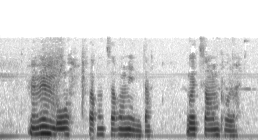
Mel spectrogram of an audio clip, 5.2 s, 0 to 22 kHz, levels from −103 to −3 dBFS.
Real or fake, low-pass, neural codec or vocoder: real; 7.2 kHz; none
